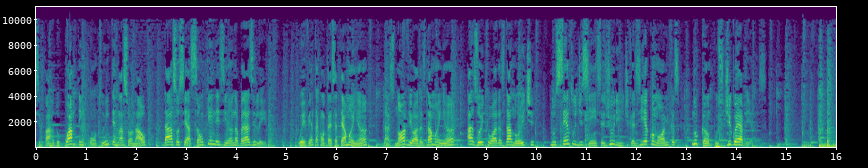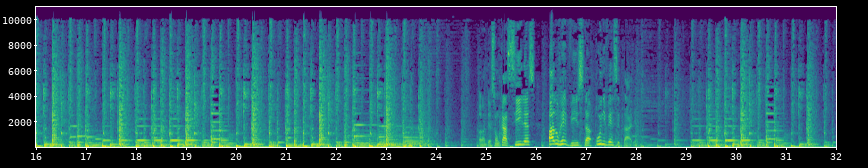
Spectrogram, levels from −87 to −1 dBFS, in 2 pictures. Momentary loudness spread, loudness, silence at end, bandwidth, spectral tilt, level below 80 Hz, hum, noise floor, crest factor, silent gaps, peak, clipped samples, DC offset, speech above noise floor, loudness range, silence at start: 15 LU; -16 LUFS; 0 s; 10.5 kHz; -5.5 dB/octave; -22 dBFS; none; -35 dBFS; 16 dB; none; 0 dBFS; under 0.1%; under 0.1%; 19 dB; 5 LU; 0 s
